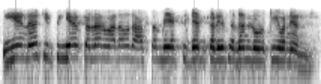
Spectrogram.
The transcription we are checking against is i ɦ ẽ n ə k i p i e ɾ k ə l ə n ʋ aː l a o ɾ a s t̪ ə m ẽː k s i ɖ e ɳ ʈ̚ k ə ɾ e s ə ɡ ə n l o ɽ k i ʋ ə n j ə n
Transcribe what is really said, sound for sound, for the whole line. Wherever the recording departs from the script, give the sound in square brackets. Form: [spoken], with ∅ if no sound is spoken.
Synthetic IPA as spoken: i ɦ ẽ n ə k i p i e ɾ k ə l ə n ʋ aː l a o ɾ a s t̪ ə m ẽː k s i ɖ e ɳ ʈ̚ k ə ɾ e s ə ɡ ə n l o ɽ k i ʋ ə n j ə n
